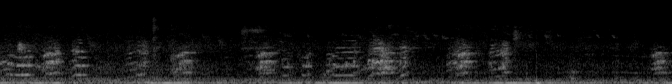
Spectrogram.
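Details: Several tinamou chicks give overlapping short, clear peeps, each a quick rich note, in a steady jumbled chorus over a low background hum.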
